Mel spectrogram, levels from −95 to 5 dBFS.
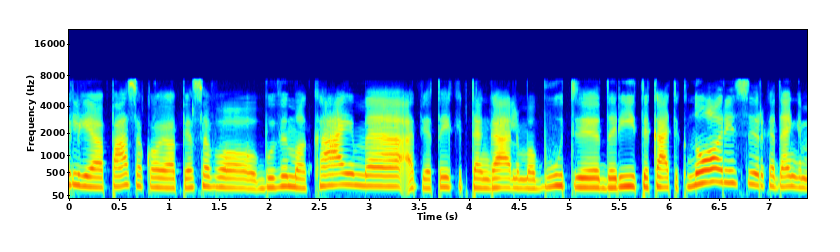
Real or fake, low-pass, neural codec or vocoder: real; 7.2 kHz; none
